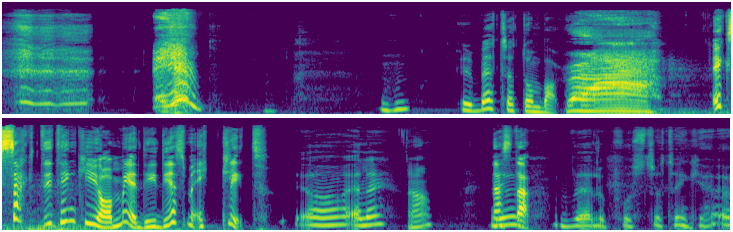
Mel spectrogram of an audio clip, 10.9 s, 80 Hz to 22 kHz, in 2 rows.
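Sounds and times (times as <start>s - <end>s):
voice imitating a stifled held-in sneeze: 1.1s - 1.6s
speech: 2.8s - 10.9s.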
